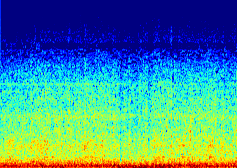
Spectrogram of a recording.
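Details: Polaris booster pump starting with the solar heater line drained so there is air in the line: loud, rough, hissy churning over a steady motor hum as it works trapped air out, cavitation clearing while priming.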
